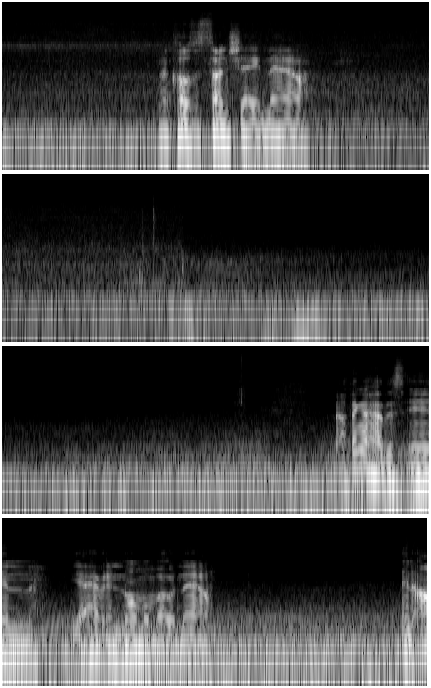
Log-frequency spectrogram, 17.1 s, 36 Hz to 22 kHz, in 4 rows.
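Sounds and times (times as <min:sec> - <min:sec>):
high hiss: 0:00.0 - 0:06.1
car cabin road rumble: 0:00.0 - 0:17.0.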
